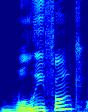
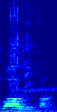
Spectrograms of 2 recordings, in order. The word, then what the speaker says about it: Wally Funk: Pronounced Wooly. Wooly Funk? – Wally Funk. You got it right.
